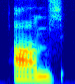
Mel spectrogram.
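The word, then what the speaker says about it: alms: मल भीख मांगना सीकिंग आम्स एल यहां पर साइलेंट रहेगा इसको आम्स पढ़ेंगे तो सीकिंग आम्स यानी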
